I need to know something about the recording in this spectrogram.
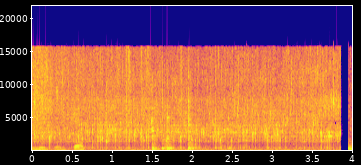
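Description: Sliced ginger, garlic and green chillies sizzling in hot oil in a pressure cooker, a steady frying hiss. The sound drops out for an instant near the end.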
